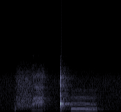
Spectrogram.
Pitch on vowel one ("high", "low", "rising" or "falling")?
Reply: low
